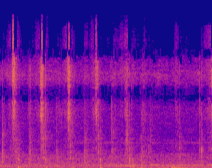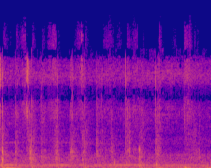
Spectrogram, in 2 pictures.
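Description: Tarot cards shuffled and turned over, a close, continuous riffle of quick papery flicks and snaps with a faint steady hum beneath.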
